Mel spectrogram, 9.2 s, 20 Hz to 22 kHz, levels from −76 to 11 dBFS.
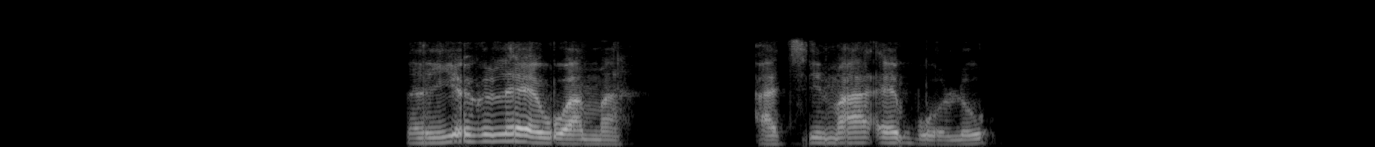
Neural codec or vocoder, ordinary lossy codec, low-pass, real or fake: codec, 16 kHz, 4.8 kbps, FACodec; Opus, 16 kbps; 7.2 kHz; fake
